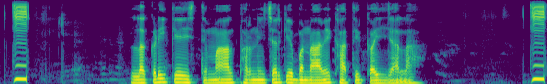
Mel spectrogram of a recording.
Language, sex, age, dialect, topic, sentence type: Bhojpuri, male, 25-30, Southern / Standard, agriculture, statement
